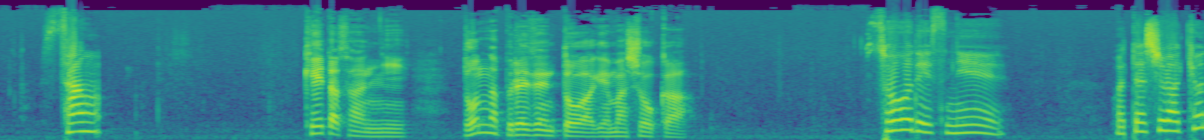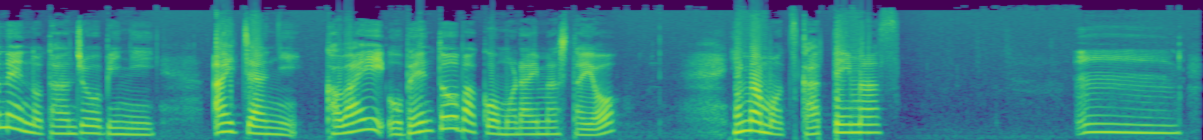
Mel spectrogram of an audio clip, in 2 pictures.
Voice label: Conversation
